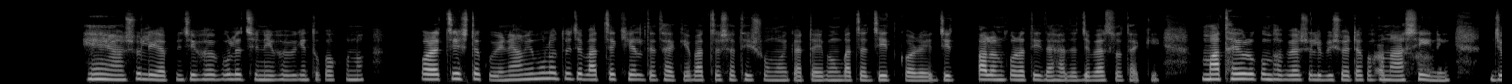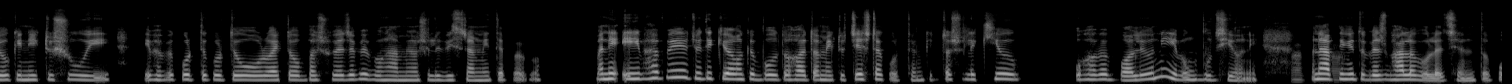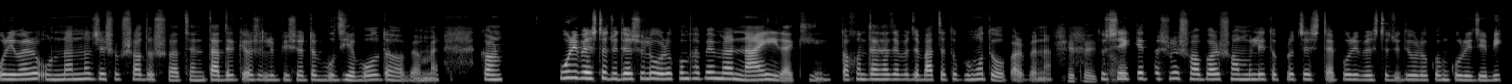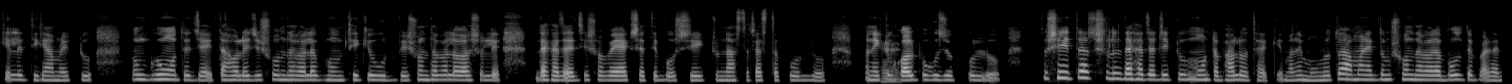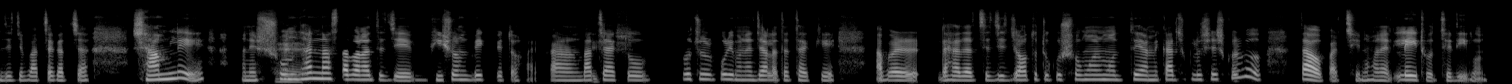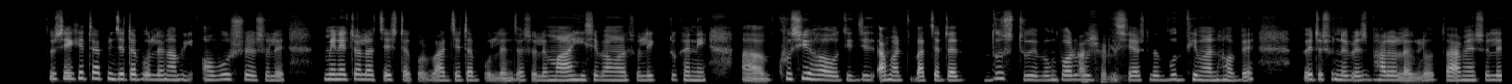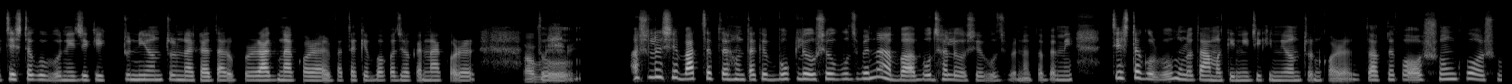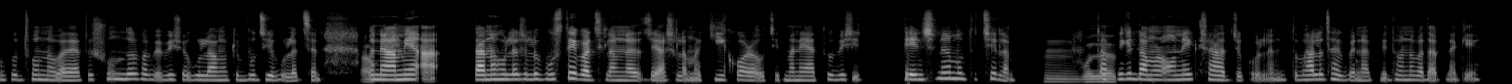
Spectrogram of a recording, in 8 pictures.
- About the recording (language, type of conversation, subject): Bengali, advice, সন্ধ্যায় কীভাবে আমি শান্ত ও নিয়মিত রুটিন গড়ে তুলতে পারি?
- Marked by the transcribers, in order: lip smack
